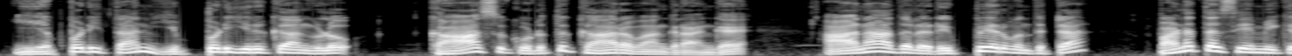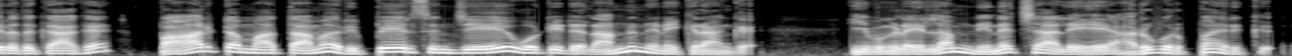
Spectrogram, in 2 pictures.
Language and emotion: Tamil, disgusted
